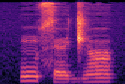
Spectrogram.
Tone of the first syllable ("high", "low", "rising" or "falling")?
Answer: high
